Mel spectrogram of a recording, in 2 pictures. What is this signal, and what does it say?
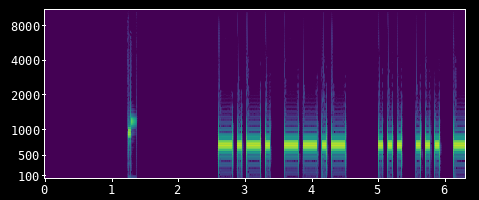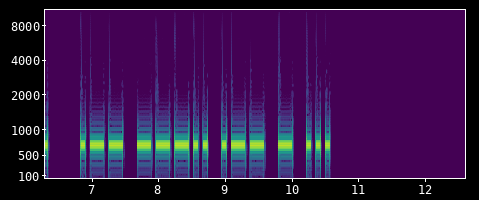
Morse code, heard as a keyed tone, about 17 wpm, 700 Hz. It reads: CQ SST W8WTS
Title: K1USN SST QSO Practice - 17wpm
